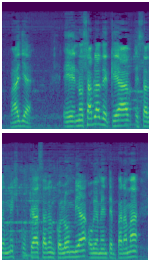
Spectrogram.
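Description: Over light background noise, a plain, everyday voice moves at a moderate pace with ordinary pitch variation. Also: man, fairly high pitch for a man. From Mexico, Tabasco (southeast). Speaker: interviewer. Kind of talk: interview. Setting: video call. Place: home room. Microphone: video call.

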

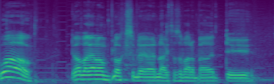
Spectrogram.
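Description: Speaking at a fairly quick pace with a western Norwegian accent, a man with a medium pitch and ordinary pitch variation talks over music in the background. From Western Norway. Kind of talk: casual gaming commentary.

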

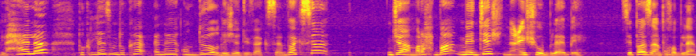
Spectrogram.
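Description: A woman speaks fairly slowly in a high pitch. Her pitch swings very widely and her loudness rises and falls sharply. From Algeria. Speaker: thoracic surgeon; guest. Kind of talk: TV panel discussion. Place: studio. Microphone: lapel.

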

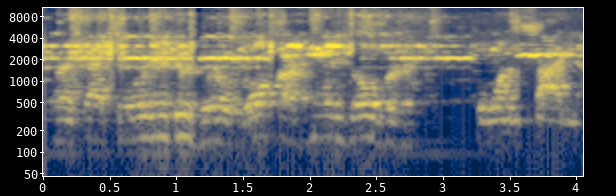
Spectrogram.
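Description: Spoken at a very fast pace with audible room echo and music playing in the background. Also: man. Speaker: fitness instructor. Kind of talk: tutorial. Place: garage. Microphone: camera far.

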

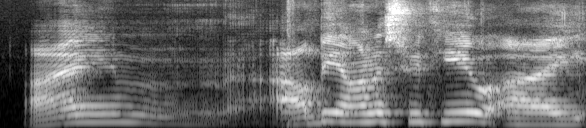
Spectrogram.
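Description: A man talks with lively intonation, with light background noise and audible room echo. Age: 50s. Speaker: hobbyist video creator. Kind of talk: casual solo vlog. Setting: at home, upstairs room. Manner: animated, frequent laughter. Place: home room.

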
